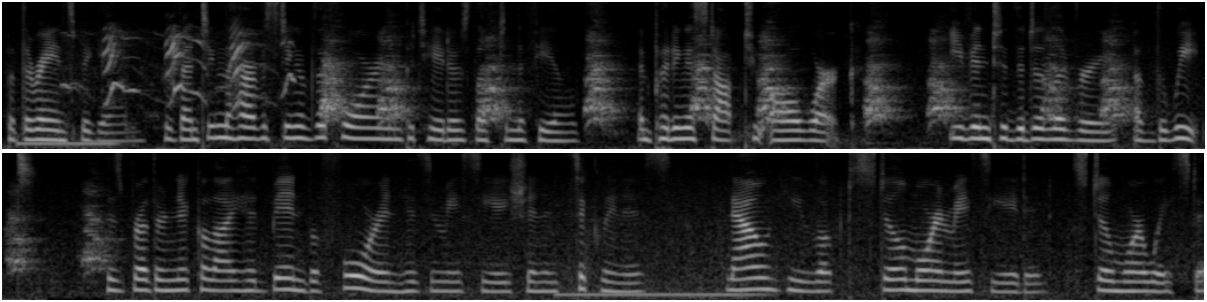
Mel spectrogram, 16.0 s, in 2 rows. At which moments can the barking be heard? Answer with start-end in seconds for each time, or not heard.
0.3-8.8.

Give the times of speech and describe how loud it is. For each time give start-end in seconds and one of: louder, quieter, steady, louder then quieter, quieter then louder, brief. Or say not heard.
0.0-15.9 steady.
